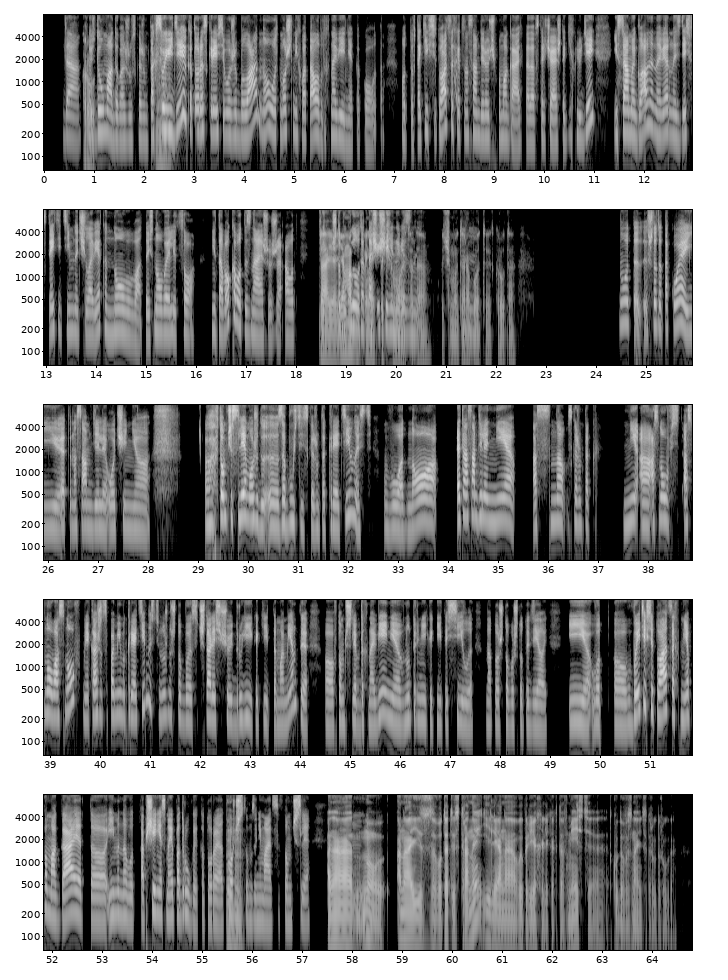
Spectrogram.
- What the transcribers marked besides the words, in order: laughing while speaking: "свою идею"; tapping; exhale
- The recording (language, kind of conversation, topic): Russian, podcast, Как общение с людьми подстёгивает твою креативность?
